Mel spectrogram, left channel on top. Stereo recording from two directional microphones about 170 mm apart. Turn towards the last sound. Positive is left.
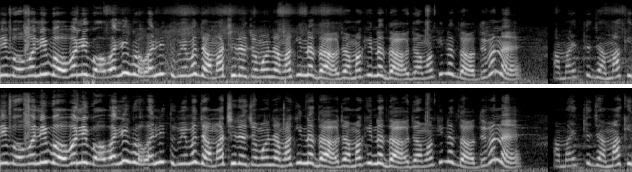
turn(degrees=-20)  # may be behind; listen again after turning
